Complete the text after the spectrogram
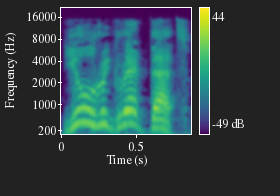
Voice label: "You'll regret that", Russian; hedgewars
